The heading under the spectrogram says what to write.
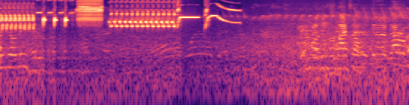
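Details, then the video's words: European goldfinch mule singing: rapid high trilled notes, a harsh buzzy burst, a steady trill, then two sweeping whistled notes, followed by softer twittering of other birds in the background. "European Goldfinch mule singing"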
